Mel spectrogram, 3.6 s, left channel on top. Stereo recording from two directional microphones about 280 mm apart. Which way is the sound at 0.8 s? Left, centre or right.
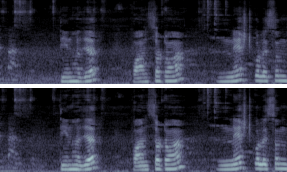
Centre.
